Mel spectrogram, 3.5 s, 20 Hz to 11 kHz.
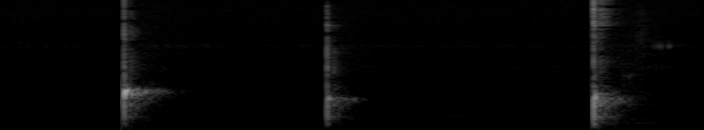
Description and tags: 3 Popping Pops
Three simple pops for bubbles, balloons, etc.
balloon, bubble, game, game-sound, gentle, mouth, pop, popping, soft, sound, video, video-game, vocal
